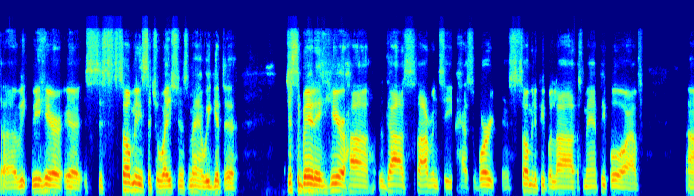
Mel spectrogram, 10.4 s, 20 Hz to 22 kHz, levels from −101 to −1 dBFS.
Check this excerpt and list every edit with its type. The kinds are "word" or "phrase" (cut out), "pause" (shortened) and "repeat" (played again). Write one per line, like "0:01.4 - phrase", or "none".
0:06.8 - word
